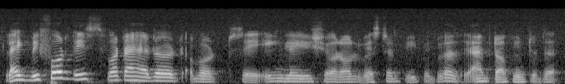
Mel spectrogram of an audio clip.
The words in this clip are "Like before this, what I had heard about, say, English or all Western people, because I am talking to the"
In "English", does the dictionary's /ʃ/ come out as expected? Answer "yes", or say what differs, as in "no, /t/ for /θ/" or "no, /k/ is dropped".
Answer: yes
